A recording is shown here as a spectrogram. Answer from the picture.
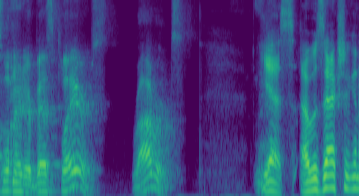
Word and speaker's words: Robert: Is it Luis Robert or is it Robert? How do you say his name? It's actually Robert. It's Robert. Correct? I guess he's part French.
